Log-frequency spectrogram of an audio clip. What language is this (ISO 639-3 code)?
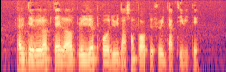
fra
